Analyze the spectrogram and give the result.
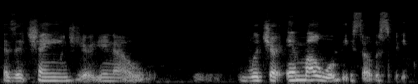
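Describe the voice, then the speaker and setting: A woman's voice: fairly low pitch, steady tone, moderate pace, gravelly, warm tone, slightly rough, rough recording. A woman hosting a radio talk show, chatting frankly and casually in slangy, conversational language with her guest. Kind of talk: casual, frank interview chat.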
